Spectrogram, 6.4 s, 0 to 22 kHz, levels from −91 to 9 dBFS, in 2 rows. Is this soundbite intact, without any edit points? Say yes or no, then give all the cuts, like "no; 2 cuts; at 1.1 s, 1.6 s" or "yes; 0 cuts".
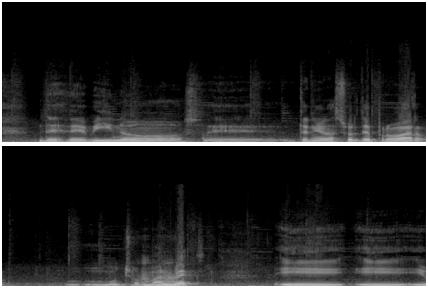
yes; 0 cuts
